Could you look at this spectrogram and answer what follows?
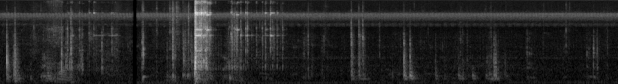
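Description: Irregular knocks and clinks, with a louder clatter about three seconds in and a few single knocks after it.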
